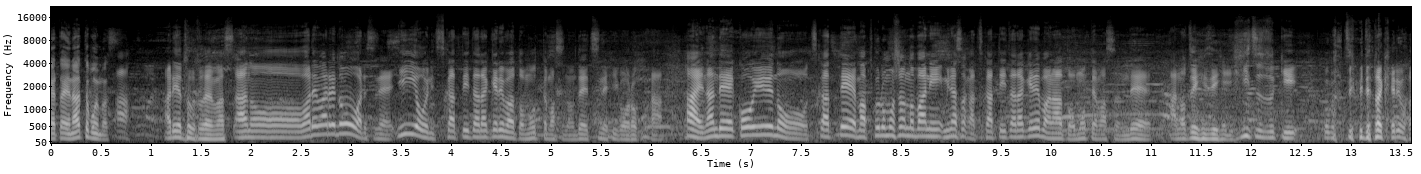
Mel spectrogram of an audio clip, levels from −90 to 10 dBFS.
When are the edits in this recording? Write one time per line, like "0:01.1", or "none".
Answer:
none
